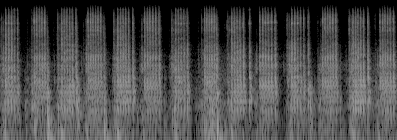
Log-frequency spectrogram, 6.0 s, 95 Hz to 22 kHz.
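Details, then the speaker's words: Messerschmitt Bf-108 under restoration, handle twisted to down position and gear cranked down manually: even ratcheting strokes about two a second, no binding or grinding; gear lowers normally. "So of course, to put the gear down again, you're just going to twist the handle to the down position and just crank the gear down, and away it goes."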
